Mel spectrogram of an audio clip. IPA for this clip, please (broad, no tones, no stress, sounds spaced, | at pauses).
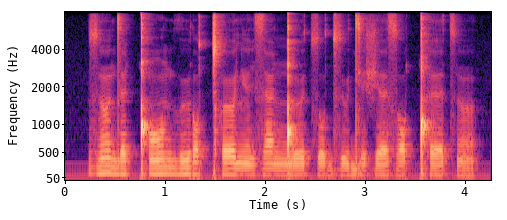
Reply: z œ̃ d ɛ ǃʰ ɔ̃ n ð ʉ ɾ ɔ ǀʰ œ lʲ ɛ̃ i̯ z æ ŋ͡ǃ ø t͡s o d͡z ʉ dʲ ɛ ʒ ɛ z ɔ ǃʰ ɛ t͡s œ̃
